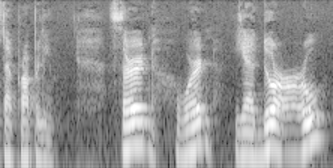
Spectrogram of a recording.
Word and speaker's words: يدع: Third word, يدع, there is dal and then a ayn after that.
